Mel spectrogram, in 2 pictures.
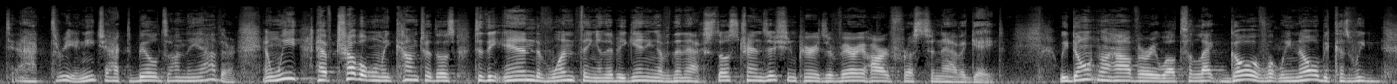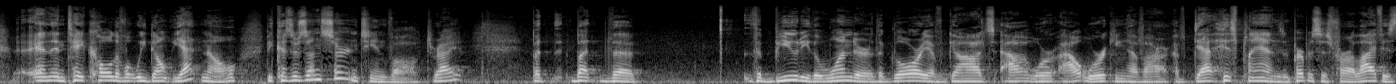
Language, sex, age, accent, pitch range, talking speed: English, male, 50-69, American, 135-175 Hz, 205 wpm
